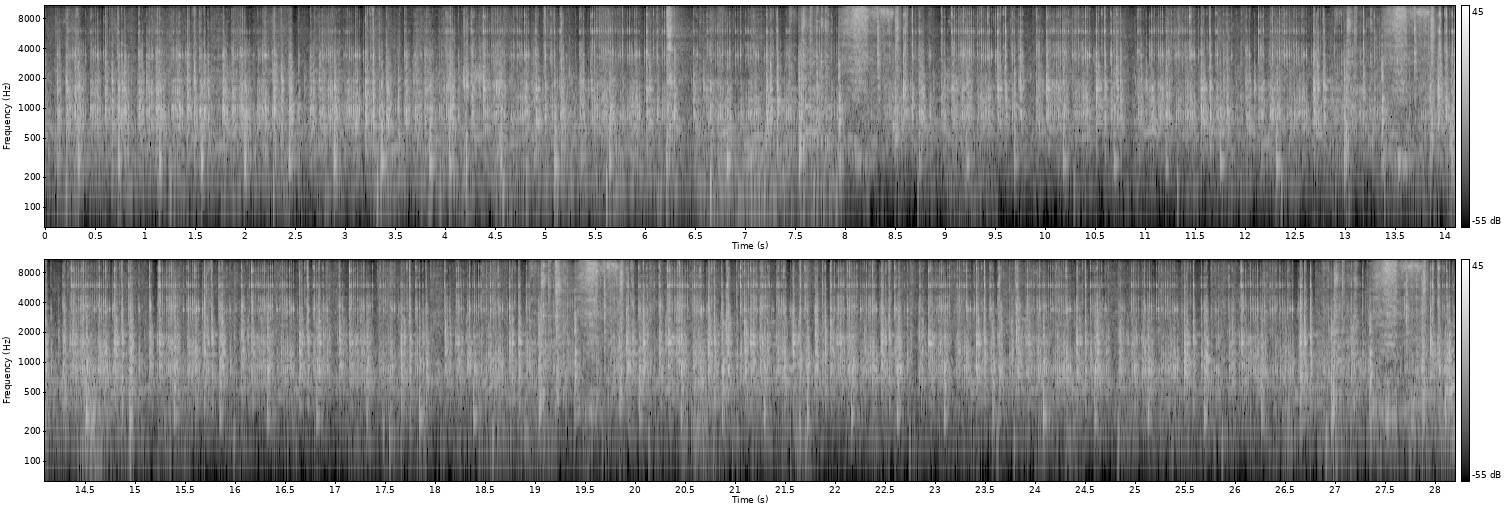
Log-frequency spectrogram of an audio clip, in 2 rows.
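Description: Economy 4 HP hit-and-miss gas engine and its chain-and-sprocket drive running, with a fast, steady mechanical clatter. A louder burst comes about every six to nine seconds.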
